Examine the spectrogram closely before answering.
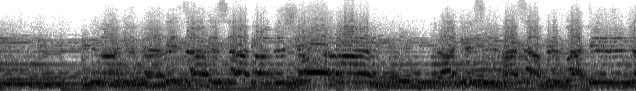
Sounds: Music

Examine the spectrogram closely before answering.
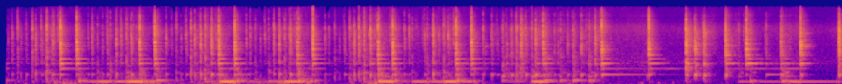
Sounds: playing tabla

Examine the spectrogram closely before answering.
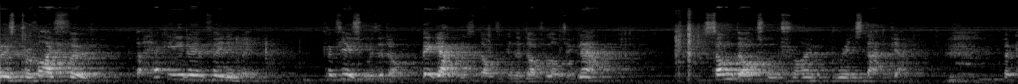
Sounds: Speech

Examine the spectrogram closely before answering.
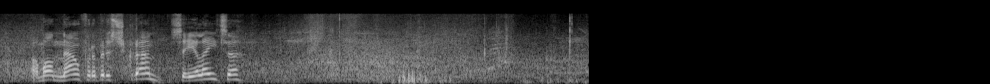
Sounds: Speech, outside, urban or man-made

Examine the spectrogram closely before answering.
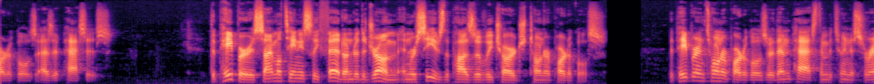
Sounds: Speech

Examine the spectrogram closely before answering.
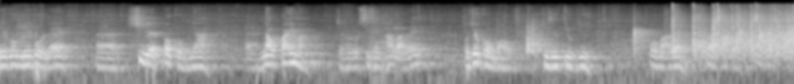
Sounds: Narration, man speaking, Speech

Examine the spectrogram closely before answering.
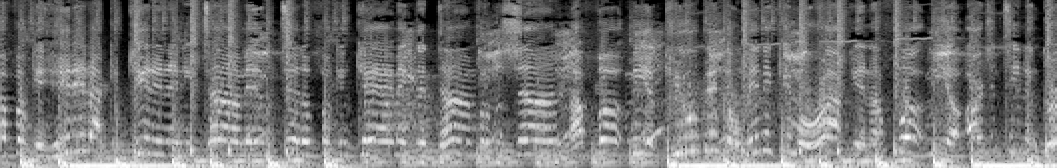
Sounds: Music

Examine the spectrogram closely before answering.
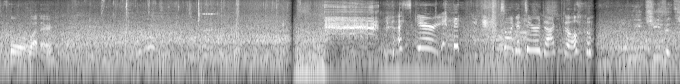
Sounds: Speech, Car, outside, urban or man-made

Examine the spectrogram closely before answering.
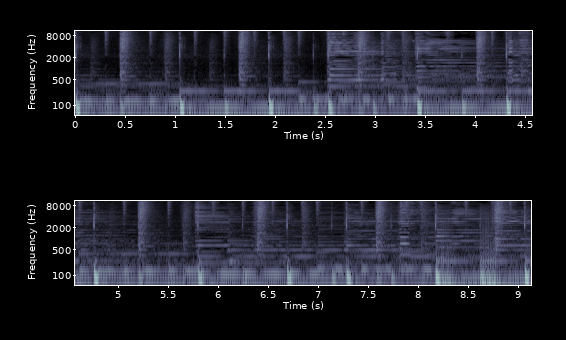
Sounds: Soul music, Music

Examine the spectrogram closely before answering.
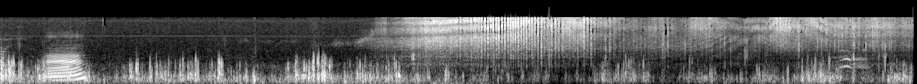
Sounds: Speech

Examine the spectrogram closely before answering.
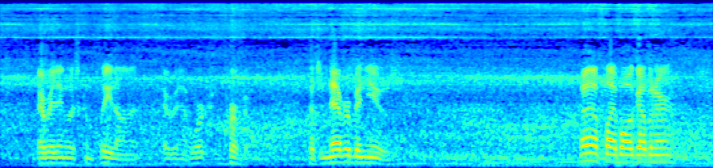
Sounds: Speech

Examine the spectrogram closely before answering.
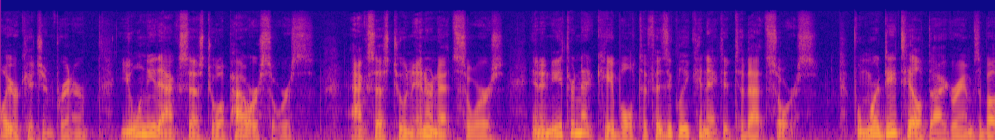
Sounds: Speech

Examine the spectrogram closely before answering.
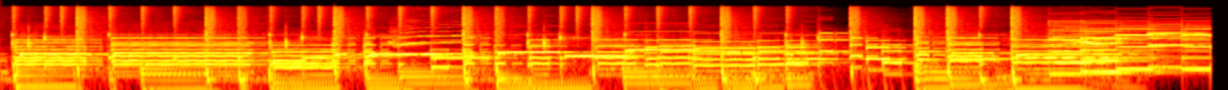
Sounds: Meow, Music, Cat

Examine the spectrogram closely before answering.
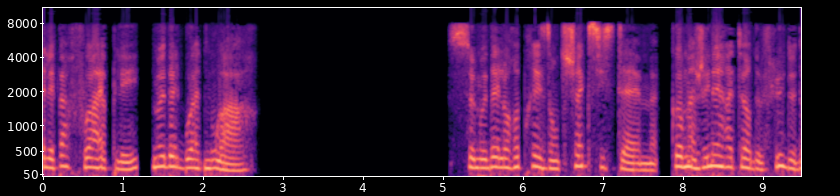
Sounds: Speech

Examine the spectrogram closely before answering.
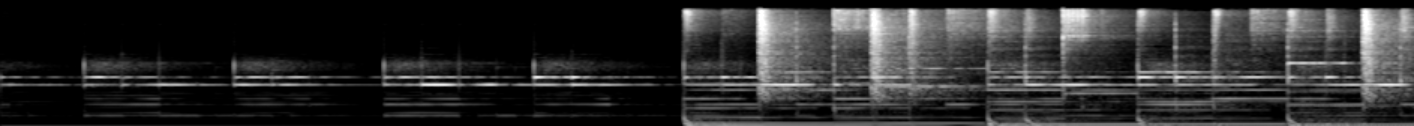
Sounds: Music

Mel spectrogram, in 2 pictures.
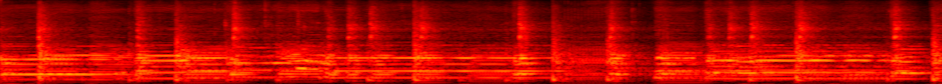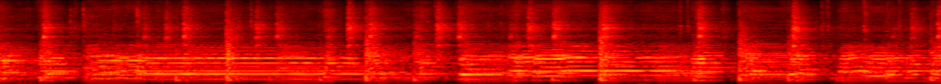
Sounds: playing bassoon

